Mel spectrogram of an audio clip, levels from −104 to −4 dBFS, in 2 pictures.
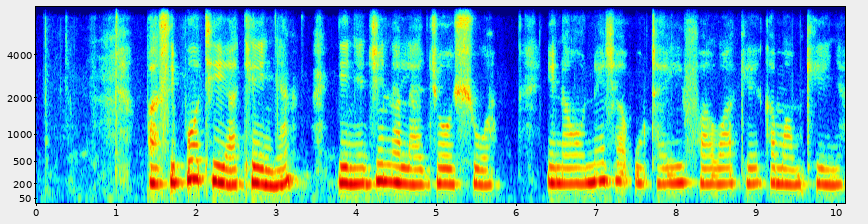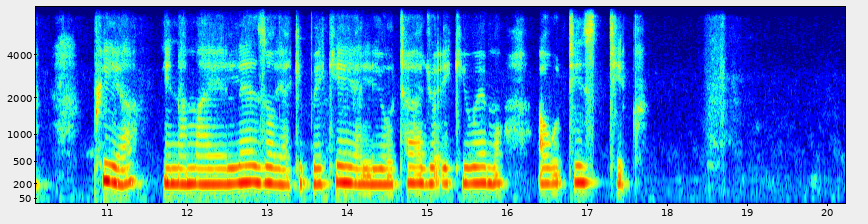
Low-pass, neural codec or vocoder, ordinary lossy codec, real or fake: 7.2 kHz; none; Opus, 24 kbps; real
